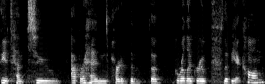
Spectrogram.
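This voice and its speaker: Very slowly, a woman speaks at a medium pitch. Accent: American. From Woodland, California. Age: 30s. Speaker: returned Peace Corps volunteer. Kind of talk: interview answer. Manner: casual, conversational.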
